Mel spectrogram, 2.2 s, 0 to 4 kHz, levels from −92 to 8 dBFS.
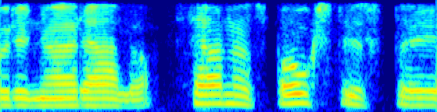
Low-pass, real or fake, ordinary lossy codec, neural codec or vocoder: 3.6 kHz; real; AAC, 32 kbps; none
